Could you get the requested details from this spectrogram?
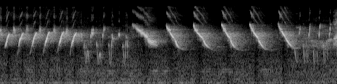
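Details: Gloster canary: quick chattering trill followed by a series of loud, clear downslurred whistles repeated about every quarter second.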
